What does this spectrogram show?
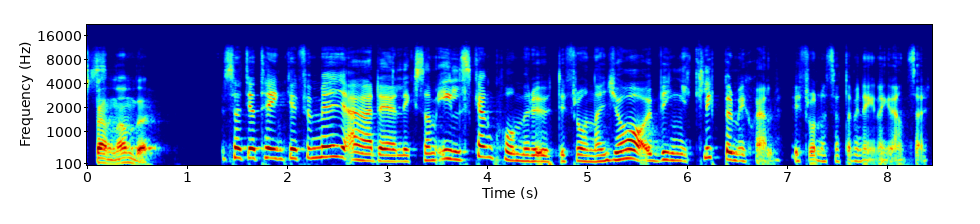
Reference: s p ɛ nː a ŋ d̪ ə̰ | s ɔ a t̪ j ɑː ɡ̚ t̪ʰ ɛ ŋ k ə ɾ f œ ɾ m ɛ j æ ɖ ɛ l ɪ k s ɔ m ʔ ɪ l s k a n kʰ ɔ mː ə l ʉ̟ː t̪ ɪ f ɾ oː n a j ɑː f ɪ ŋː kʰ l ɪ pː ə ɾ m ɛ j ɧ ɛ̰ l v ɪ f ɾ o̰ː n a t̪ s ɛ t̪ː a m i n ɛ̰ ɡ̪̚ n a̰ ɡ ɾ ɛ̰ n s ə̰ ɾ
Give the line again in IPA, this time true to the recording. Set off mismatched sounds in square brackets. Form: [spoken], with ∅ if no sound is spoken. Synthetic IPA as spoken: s p ɛ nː a [n] d̪ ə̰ | s ɔ a t̪ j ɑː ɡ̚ t̪ʰ ɛ ŋ k ə ɾ f œ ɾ m ɛ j æ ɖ ɛ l ɪ k s ɔ m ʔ ɪ l s k a n kʰ ɔ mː ə [ɾ] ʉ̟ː t̪ ɪ f ɾ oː n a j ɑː [v] ɪ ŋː kʰ l ɪ pː ə ɾ m ɛ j ɧ ɛ̰ l v ɪ f ɾ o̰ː n a t̪ s ɛ t̪ː a m i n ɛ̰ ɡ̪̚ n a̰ ɡ ɾ ɛ̰ n s ə̰ ɾ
